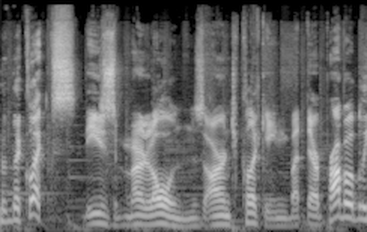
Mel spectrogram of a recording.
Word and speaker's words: merlon: But the boundaries around you are topped with these Merlons. Those are the little hidey portions on castle walls. They're pronounced Merlins, I'm just being stupid.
